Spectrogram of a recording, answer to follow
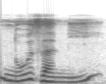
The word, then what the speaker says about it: nos amis: Why are we pronouncing that S now? Yes, because it's in front of a vowel.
